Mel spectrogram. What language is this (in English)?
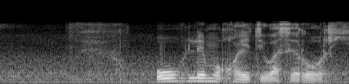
Tswana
